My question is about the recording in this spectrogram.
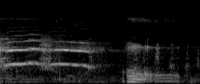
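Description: Rooster crowing once, a held call of just under a second that dips slightly in pitch as it ends.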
